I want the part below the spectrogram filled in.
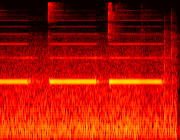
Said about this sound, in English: a continuity beep. And that confirms that your button has actually got good conductive surfaces.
